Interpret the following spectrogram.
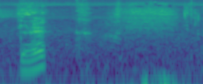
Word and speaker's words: deque: so sometimes this is also called as deck that's how it's pronounced which means items can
